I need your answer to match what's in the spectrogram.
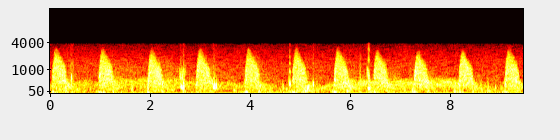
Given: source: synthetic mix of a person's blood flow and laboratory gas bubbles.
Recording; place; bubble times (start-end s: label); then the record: Doppler ultrasound of blood flow; subclavian vein
0.40-0.49 s: bubbles
2.56-2.73 s: bubbles
3.23-3.38 s: bubbles
4.75-4.85 s: bubbles
5.24-5.31 s: bubbles
6.32-6.43 s: bubbles
From the record:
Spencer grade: 2 (many but less than half of the cardiac periods contain bubble signals, singularly or in groups); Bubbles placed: anywhere in the cardiac cycle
